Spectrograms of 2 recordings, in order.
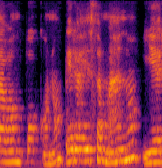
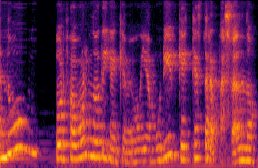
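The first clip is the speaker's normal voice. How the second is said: retold frightened plea; 5 semitones higher than usual. Frightened patient begging in hospital.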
